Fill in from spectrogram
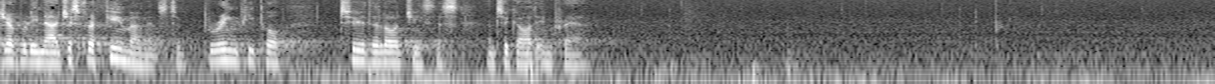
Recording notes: Christ Church, Bayston Hill (UK)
